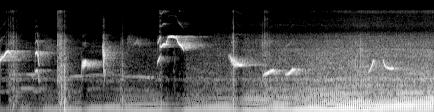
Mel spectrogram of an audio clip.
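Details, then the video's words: Calling female greater green leafbird, its voice used to stir a male's breeding urge: a run of sharp clipped notes, then several loose falling whistles, with a constant low engine drone underneath. "KICAU CUCAK IJO BETINA GACOR || NAIKAN BIRAHI JANTAN"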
